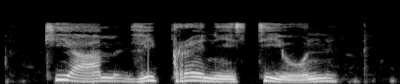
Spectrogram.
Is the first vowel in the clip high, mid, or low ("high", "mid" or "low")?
high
